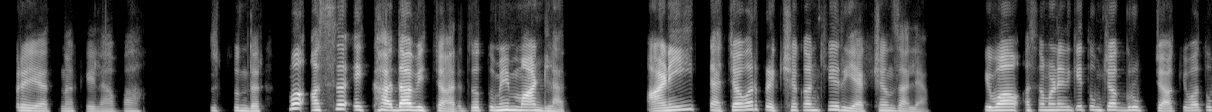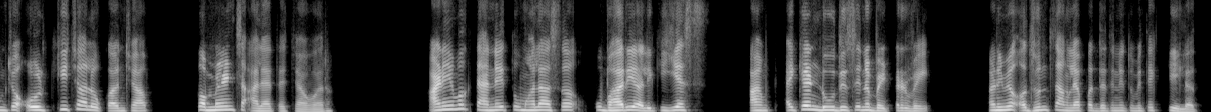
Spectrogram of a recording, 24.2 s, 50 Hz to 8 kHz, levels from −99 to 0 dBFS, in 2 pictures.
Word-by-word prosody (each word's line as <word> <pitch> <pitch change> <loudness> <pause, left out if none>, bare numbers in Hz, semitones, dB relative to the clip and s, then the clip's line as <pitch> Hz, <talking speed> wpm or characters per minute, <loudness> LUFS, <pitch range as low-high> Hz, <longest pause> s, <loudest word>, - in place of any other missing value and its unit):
प्रयत्न 160 -5 -2
केला. 145 -2 -9
वाह! 150 -2 -10 0.7
खूप 185 - -11 0.2
सुंदर. 170 -3 -1 0.3
मग 335 0 +8 0.2
असं 265 +7 +2
एखादा 230 -1 +7
विचार, 180 -6 -1
जो 200 0 0
तुम्ही 215 +2 +4 0.2
मांडलात 170 - +4 0.9
आणि 205 +6 +6 0.3
त्याच्यावर 225 +6 +2
प्रेक्षकांचे 220 +3 -2
रिॲक्शन्स 175 0 -2
आल्या 130 -8 -6 0.6
किंवा 220 +1 +5
असं 200 +3 -5
म्हणेन, 220 0 0
की 240 - -5
तुमच्या 235 +1 -1
ग्रुपच्या 200 -6 -2
किंवा 200 0 -4
तुमच्या 215 +1 -3 0.2
ओळखीच्या 260 +6 0
लोकांच्या 180 -4 -2 0.5
कॉमेंट्स 230 +1 +2
आल्या 165 -2 -3
त्याच्यावर. 145 -1 -8 1.0
आणि 235 +5 +5
मग 300 +1 -1
त्याने 220 0 +1
तुम्हाला 220 -1 0
असं 220 +2 -2 0.3
उभारी 205 +3 +4
आली, 180 -4 +2
की 190 +4 -7
"yes, 215 -1 0 0.6
I 195 - +3
am 195 - -4 0.2
I 210 - -1
can 265 -4 +5
do 220 +1 +2
this 215 +1 -2
in 220 -1 0
a - - +3
better 185 +1 -3
way" 165 -1 -4 0.6
आणि 215 +1 +2
मी 245 - +2
अजून 200 +3 -2
चांगल्या 190 -4 -1
पद्धतीने 185 0 -7
तुम्ही 175 0 -9
ते 200 - -7
केलंत. 165 - -6
205 Hz, 140 wpm, -21 LUFS, 175-225 Hz, 1.0 s, मग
